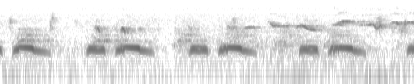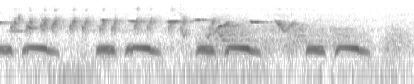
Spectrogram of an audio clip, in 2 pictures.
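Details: Spotted dove at a trap calling in a regular rhythm, each phrase a short coo followed by a longer slurred coo, about once every second and a half; chirping of other birds rises in the background.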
